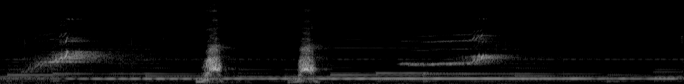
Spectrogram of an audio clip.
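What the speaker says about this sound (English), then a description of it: "the bark in this game is much different" Fox barking in the video game Spirit of the North: two sharp, doglike yips about a second apart over a sustained musical drone, with soft whooshing swells before and after.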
